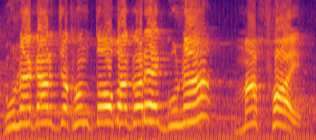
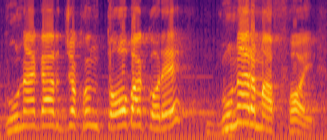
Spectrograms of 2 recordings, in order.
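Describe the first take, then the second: First: It is said more loudly. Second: It is said at normal volume.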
